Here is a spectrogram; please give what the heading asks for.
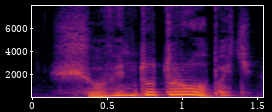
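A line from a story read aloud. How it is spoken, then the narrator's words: Whispered. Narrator (Ukrainian): прошепотів Гаррі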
